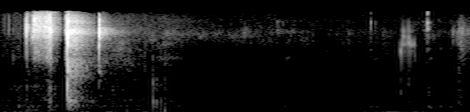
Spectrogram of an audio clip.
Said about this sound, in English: Now, excuse me while I get a sip off of my Dr. Pepper here.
